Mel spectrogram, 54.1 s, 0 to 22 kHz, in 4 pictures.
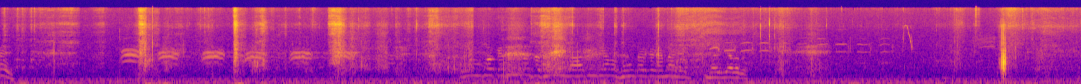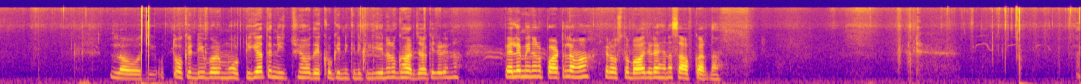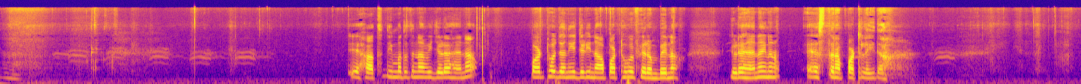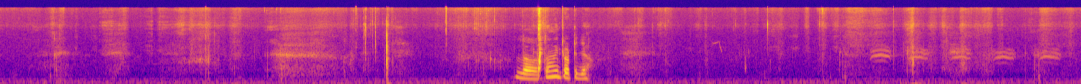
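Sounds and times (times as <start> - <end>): hand trowel digging into soil: 0.2 - 6.0
bird calling: 1.4 - 6.0, 6.8 - 12.9, 18.6 - 21.0, 25.1 - 30.6, 38.1 - 39.4, 51.1 - 54.0.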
